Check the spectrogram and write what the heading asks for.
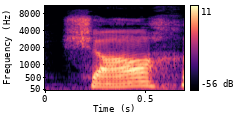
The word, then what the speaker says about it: शाख: साख अलग है। शाख अलग है।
